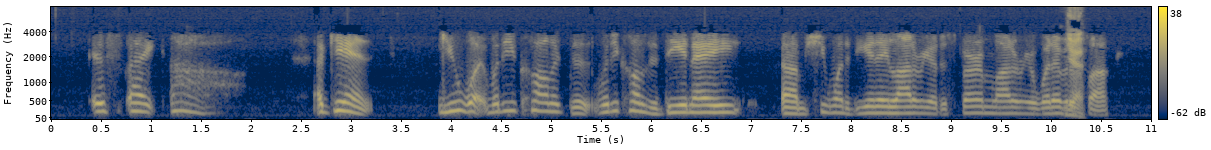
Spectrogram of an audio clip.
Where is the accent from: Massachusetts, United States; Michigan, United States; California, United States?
California, United States; Los Angeles; Because, you know, I grew up basically in West L.A.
